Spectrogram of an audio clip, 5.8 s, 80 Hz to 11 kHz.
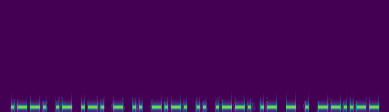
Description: Morse code, heard as a keyed tone, about 25 wpm, 600 Hz. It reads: PARTICIPATE,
